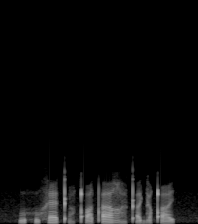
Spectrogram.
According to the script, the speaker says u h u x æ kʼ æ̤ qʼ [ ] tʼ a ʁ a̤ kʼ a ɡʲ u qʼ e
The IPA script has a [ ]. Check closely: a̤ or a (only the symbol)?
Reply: a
